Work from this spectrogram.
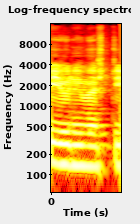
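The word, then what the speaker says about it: university: यूनिवर्सिटी, ए यूनिवर्सिटी, यू, ये भी consonant है।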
